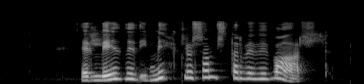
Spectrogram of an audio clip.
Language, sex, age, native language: Icelandic, female, 40-49, Icelandic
